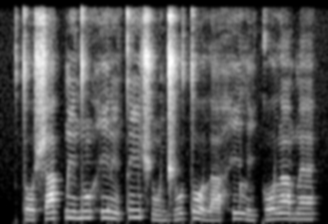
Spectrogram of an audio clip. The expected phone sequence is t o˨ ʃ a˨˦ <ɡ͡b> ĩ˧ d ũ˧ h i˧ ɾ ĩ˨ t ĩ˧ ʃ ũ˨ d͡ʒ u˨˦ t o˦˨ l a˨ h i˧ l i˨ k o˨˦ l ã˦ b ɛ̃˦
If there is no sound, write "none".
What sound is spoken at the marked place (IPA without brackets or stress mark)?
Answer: k͡p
